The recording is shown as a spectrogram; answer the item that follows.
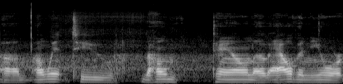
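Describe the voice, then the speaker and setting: A man with a Southern US accent speaks amid noticeable background noise. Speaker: urban explorer vlogger. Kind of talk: casual vlog narration. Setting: outdoors.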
